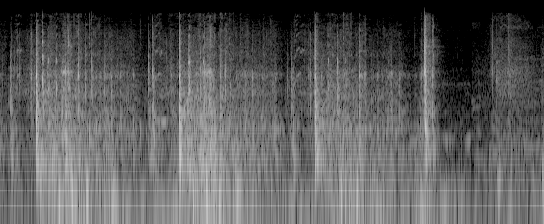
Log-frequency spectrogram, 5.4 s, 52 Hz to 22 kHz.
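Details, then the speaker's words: 2007 mower with RV150 engine, ran last year, sat about 40 weeks, some fuel in tank: several uneven rattly pull-cord cranking bursts that never catch; turns over but won't start. "let's try and fire it up see what happens I got a suspicion it's not actually going to not going to start up"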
